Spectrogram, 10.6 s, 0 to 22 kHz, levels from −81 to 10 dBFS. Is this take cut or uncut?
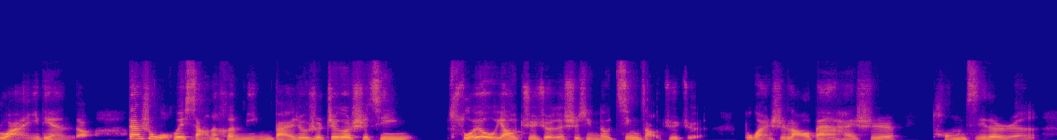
cut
